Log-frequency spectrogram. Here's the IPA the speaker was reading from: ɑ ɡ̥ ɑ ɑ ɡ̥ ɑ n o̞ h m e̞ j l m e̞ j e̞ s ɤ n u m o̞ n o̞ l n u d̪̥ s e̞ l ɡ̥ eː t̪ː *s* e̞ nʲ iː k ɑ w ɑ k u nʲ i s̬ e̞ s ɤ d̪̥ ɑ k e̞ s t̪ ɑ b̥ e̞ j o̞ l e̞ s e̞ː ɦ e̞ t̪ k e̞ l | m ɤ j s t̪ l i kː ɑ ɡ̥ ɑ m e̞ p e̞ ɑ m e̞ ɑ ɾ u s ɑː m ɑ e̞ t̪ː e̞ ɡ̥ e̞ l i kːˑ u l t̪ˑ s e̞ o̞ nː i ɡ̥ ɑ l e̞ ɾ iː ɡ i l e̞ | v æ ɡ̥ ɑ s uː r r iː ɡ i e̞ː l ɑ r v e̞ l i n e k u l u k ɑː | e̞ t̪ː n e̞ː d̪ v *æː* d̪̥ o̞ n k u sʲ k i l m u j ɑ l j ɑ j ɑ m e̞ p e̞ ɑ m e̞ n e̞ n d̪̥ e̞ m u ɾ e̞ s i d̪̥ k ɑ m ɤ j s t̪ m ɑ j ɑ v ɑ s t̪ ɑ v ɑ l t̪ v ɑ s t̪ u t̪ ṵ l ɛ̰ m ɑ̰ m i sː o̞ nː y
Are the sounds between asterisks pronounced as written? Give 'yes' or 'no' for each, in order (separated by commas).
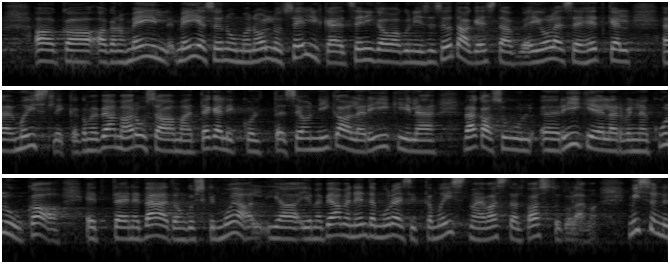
yes, yes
